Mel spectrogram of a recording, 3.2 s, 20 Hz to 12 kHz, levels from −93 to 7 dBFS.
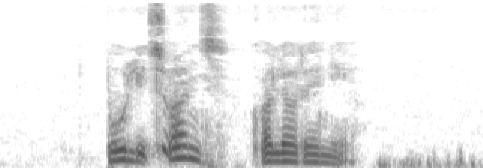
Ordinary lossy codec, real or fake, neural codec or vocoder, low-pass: AAC, 32 kbps; real; none; 10.8 kHz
